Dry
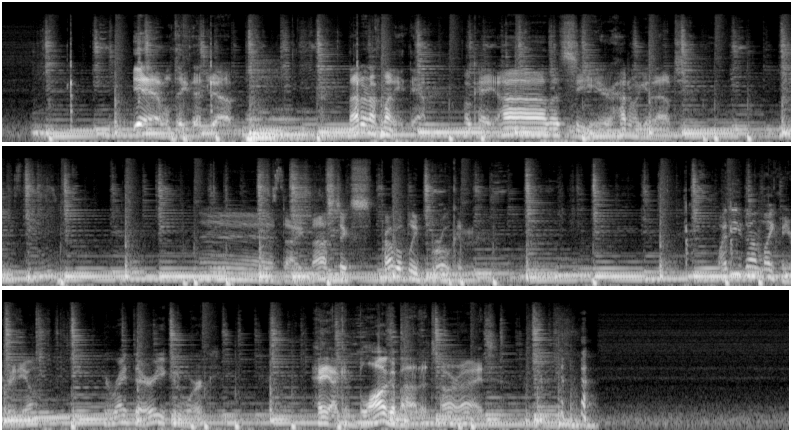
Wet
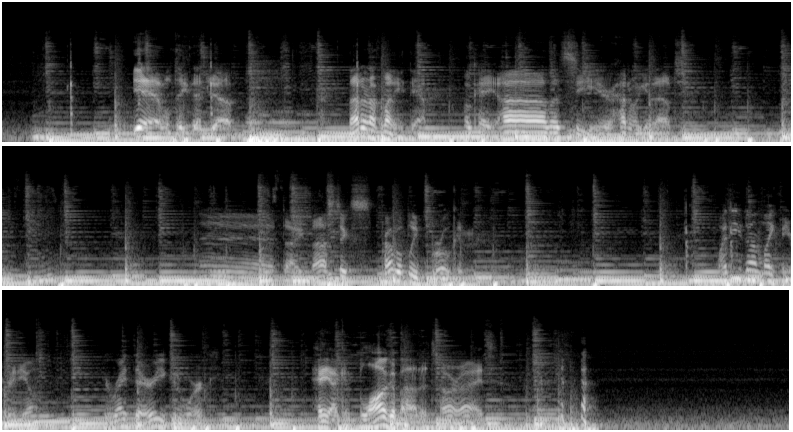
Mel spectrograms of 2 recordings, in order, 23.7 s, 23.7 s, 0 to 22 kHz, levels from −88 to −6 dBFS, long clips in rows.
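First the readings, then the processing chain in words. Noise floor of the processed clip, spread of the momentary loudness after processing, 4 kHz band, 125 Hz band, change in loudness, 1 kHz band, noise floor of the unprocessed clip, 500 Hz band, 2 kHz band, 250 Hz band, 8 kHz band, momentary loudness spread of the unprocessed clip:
-44 dBFS, 8 LU, under -10 dB, +1.5 dB, -1.5 dB, -8.0 dB, -47 dBFS, -4.5 dB, -8.0 dB, -5.0 dB, under -15 dB, 9 LU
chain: tilt -2.5 dB/oct; frequency shift -95 Hz; air absorption 84 m; gain -4.5 dB

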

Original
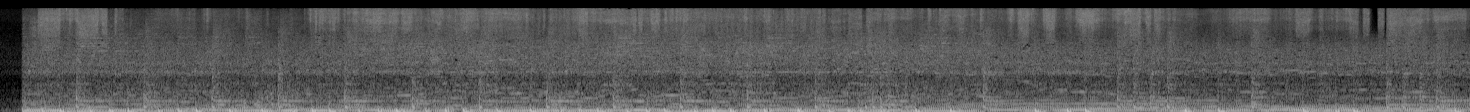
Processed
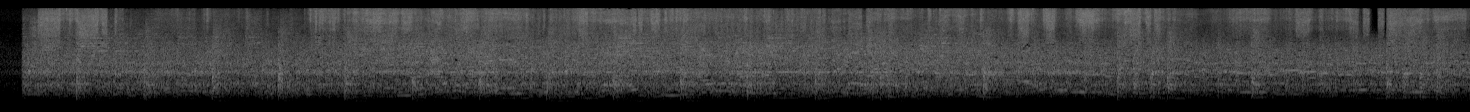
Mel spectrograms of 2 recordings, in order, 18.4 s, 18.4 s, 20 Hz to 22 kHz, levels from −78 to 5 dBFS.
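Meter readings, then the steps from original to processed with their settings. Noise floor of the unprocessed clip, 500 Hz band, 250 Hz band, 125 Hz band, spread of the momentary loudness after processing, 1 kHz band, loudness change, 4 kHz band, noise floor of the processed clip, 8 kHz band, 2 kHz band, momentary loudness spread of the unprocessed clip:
-28 dBFS, under -25 dB, under -40 dB, under -40 dB, 7 LU, -6.0 dB, -4.5 dB, -3.0 dB, -36 dBFS, -3.0 dB, -3.0 dB, 5 LU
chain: steep high-pass 930 Hz 36 dB/oct; gain -3 dB

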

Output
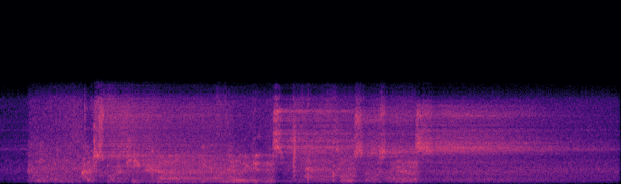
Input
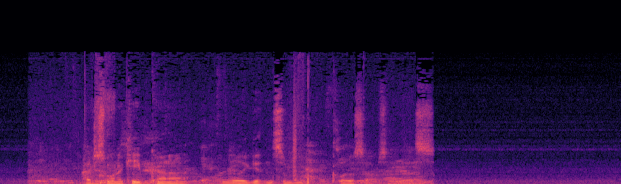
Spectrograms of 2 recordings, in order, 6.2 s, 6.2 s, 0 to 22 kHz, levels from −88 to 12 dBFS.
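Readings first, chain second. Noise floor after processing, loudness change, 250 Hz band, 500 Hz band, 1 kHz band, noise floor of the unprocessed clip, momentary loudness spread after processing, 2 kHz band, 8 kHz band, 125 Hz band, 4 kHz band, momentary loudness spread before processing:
-47 dBFS, -5.5 dB, -25.5 dB, -15.5 dB, -5.5 dB, -49 dBFS, 11 LU, +1.0 dB, +1.5 dB, under -35 dB, +2.0 dB, 13 LU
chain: whisperiser; AGC gain up to 4 dB; Bessel high-pass 2200 Hz, order 2; plate-style reverb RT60 4.4 s, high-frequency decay 0.75×, DRR 3 dB; downsampling 22050 Hz; compressor 3:1, threshold -39 dBFS, peak gain reduction 16.5 dB; gain +9 dB

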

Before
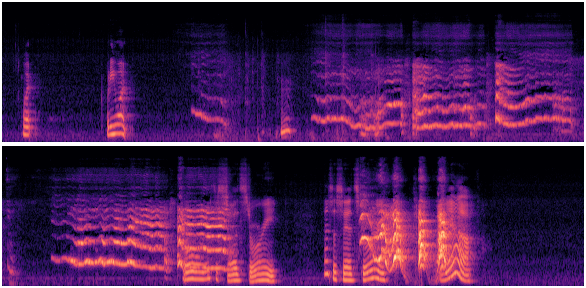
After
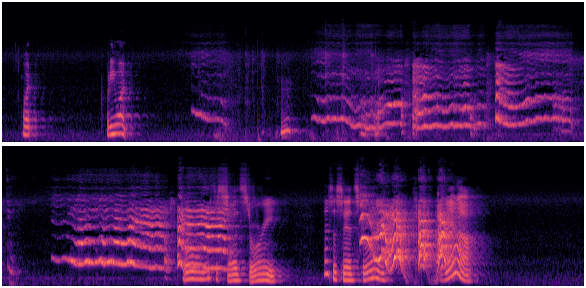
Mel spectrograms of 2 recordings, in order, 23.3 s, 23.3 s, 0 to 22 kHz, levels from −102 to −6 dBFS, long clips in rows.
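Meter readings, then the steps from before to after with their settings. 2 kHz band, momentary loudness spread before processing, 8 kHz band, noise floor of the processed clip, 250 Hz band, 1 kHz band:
-10.5 dB, 22 LU, -4.5 dB, -78 dBFS, -7.5 dB, -11.0 dB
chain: bell 4800 Hz +10.5 dB 0.64 oct; thinning echo 0.163 s, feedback 31%, high-pass 160 Hz, level -20.5 dB; limiter -13.5 dBFS, peak gain reduction 9.5 dB; gain -7.5 dB

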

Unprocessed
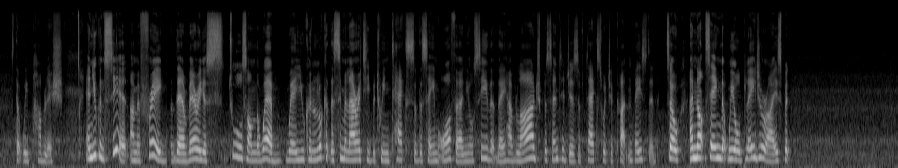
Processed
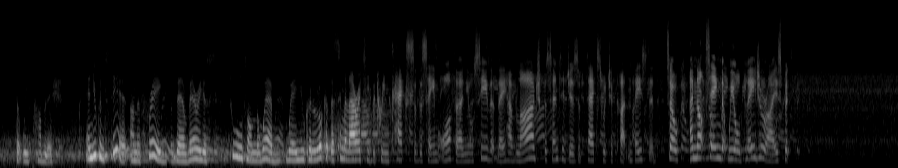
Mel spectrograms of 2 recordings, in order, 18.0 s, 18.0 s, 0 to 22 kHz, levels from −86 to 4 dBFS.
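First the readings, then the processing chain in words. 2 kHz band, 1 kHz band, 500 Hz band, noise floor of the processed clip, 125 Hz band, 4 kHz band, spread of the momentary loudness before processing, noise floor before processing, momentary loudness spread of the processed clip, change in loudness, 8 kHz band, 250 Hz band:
-10.5 dB, -10.0 dB, -9.5 dB, -71 dBFS, -11.5 dB, -5.5 dB, 12 LU, -55 dBFS, 20 LU, -6.5 dB, -20.0 dB, -5.5 dB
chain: band-pass sweep 310 Hz -> 3000 Hz, 5.94–8.32; feedback echo 0.228 s, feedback 34%, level -19 dB

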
